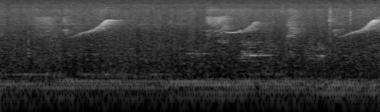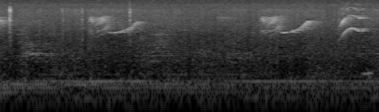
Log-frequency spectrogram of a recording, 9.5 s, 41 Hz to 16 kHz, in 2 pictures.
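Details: Wild birds on Egypt's north coast near Alexandria, recorded at midday on 12 April 2020: clear whistled phrases sweeping upward, repeated roughly every one and a half seconds, over a low background rumble.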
